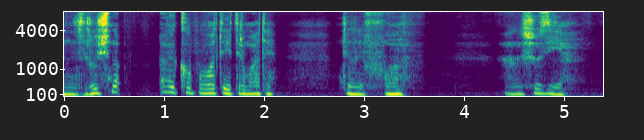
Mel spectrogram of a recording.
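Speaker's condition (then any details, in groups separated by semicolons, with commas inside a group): No condition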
